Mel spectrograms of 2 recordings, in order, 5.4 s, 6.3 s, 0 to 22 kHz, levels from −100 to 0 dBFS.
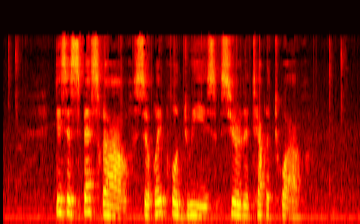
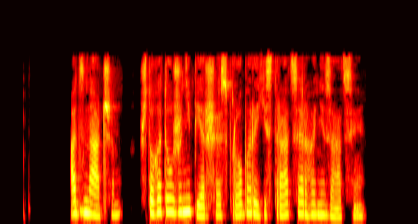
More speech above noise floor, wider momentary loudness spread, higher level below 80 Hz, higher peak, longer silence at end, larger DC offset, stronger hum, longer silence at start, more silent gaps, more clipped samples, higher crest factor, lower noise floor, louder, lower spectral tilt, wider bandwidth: second, 29 dB vs over 69 dB; about the same, 10 LU vs 12 LU; about the same, -64 dBFS vs -62 dBFS; second, -14 dBFS vs -4 dBFS; about the same, 0.9 s vs 0.85 s; neither; neither; second, 0.2 s vs 1.05 s; second, none vs 1.84-1.94 s, 2.01-2.09 s; neither; about the same, 18 dB vs 18 dB; second, -59 dBFS vs under -90 dBFS; second, -30 LUFS vs -21 LUFS; about the same, -3.5 dB/octave vs -4 dB/octave; first, 11.5 kHz vs 8.2 kHz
